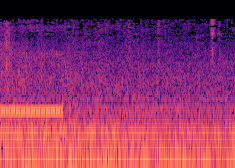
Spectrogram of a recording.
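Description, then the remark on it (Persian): A short telephone tone sounds for about half a second as a phone call is placed, then cuts off, leaving a steady low line hum and rumbling background noise. No one speaks. “ببین به اون یارو که قرار ما رو از مرز رد بکن الان زنگ بزن بگم داریم تماس بگیر.”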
